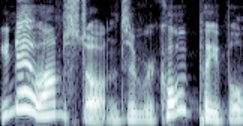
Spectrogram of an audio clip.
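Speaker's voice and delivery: bad, sing-song, swooping put-on British accent. Retelling what Ben said about starting to record people: imitating Ben in a British accent. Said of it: "I'll do British accent".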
